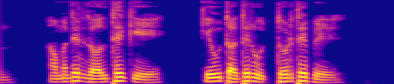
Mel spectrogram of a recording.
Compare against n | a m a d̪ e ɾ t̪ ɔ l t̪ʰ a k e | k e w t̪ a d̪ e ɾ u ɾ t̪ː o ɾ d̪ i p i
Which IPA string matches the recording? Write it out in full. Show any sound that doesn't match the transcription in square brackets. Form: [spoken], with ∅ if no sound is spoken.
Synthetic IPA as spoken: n | a m a d̪ e ɾ [d̪] ɔ l t̪ʰ [e] k e | k e w t̪ a d̪ e ɾ u [∅] t̪ː o ɾ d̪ [e] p [e]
